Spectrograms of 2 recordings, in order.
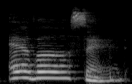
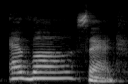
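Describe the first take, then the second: Both takes have the same delivery.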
